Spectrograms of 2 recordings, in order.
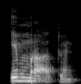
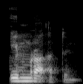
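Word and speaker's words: امرأة: പക്ഷേ സിഫത്ത് വ്യത്യാസമുണ്ട് 15 ഇമ്രത്തുൻ എന്ന പദം വായിക്കുമ്പോൾ അലിഫിന്റെ ശരിയായ ഉച്ചാരണം ഏതാണ് ഓപ്ഷൻ ഡി ഇമ്രത്തുൻ ഇവിടെ കസർ ആണ് ഇമ്രത്തുൻ 16 താഴെ കൊടുത്തവയിൽ ജമാഅത്ത്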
